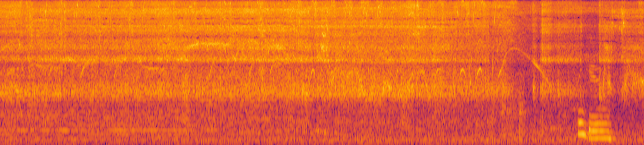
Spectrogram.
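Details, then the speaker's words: High continuous whine of a surgical drill with pitch swoops, briefly pausing near the end, sectioning a lower left third molar at the buccal groove during surgical extraction. "Trim the tooth into two layers. In the buffy groove, Okay."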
